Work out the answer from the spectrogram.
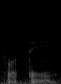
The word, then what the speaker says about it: forte: meal like this cooking really isn't my forte forte oh that's how you pronounce it for day what the heck scam what did i cook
